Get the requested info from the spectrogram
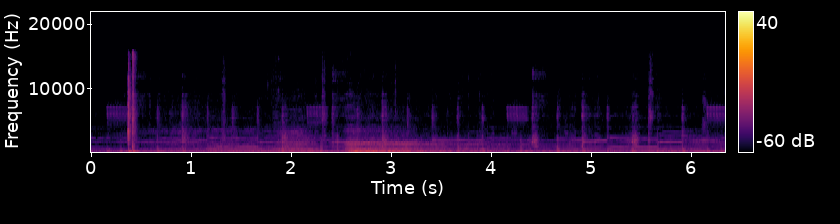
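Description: Trading cards being shuffled and flipped through by hand, with light ticks and clicks of card edges and a louder soft rustling swell about two and a half seconds in. Faint background music runs underneath.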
